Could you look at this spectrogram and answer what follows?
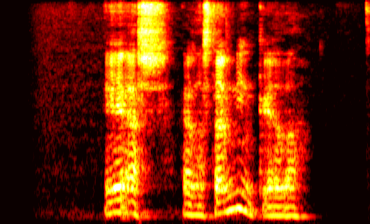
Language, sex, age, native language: Icelandic, male, 40-49, Icelandic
